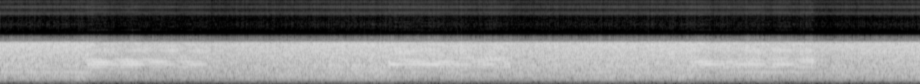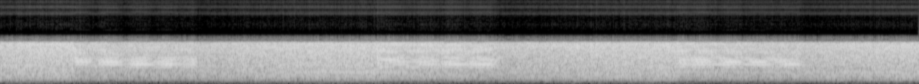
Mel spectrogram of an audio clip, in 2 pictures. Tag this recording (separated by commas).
Alarm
